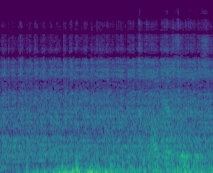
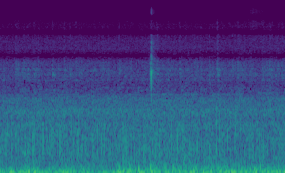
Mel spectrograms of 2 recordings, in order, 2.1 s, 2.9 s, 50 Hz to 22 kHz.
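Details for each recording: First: Old 9-inch Dayton oscillating table fan on low speed: fan hum with an irregular scratchy rasp, blade scraping from end play on a worn shaft; it may need more oil. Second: Old 9-inch Dayton oscillating table fan on high speed after the switch knob was oiled with machine oil: steady low rush of air and even motor hum, then a quieter run; normal operation moving plenty of air.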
